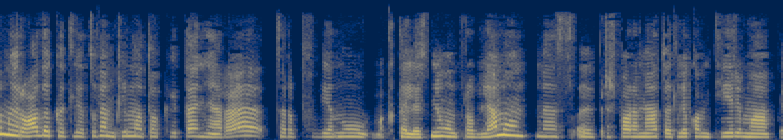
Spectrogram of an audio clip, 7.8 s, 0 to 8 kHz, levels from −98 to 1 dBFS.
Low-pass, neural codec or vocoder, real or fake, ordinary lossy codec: 7.2 kHz; vocoder, 22.05 kHz, 80 mel bands, Vocos; fake; AAC, 32 kbps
